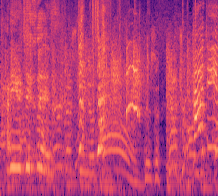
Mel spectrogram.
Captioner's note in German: schreit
